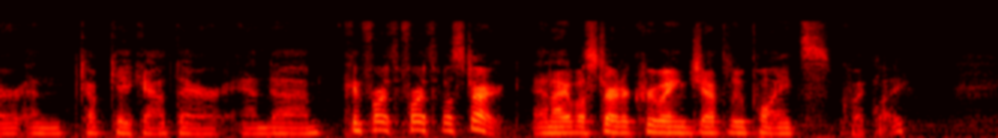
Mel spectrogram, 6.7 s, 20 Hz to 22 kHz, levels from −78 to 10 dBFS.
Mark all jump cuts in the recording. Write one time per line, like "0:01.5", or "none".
0:01.8
0:02.3
0:02.7
0:03.5
0:05.6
